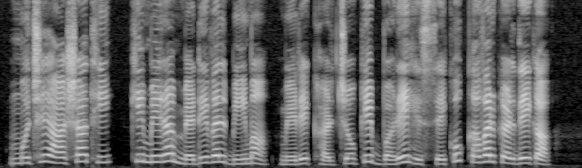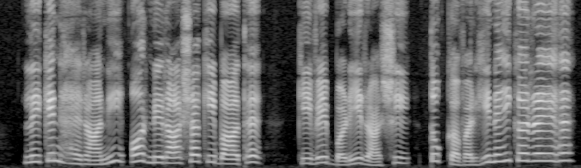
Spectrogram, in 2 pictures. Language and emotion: Hindi, surprised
